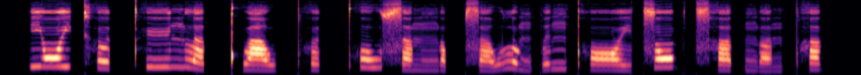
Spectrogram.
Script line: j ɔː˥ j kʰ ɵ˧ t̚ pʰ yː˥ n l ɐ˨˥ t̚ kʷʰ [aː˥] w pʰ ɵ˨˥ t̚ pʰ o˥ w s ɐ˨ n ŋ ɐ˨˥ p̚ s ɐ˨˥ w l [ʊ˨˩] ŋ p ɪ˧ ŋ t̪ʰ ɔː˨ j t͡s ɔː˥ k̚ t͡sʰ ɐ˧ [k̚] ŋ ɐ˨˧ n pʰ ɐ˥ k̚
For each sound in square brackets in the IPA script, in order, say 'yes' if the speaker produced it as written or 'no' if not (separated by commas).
no, yes, no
